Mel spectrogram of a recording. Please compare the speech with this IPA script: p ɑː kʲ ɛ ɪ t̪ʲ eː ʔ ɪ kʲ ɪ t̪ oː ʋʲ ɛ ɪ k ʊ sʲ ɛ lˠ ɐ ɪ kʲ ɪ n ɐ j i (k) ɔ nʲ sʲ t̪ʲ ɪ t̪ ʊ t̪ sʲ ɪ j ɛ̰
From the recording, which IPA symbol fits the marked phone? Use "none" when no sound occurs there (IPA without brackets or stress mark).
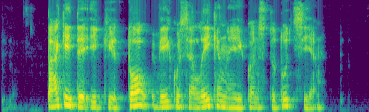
k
